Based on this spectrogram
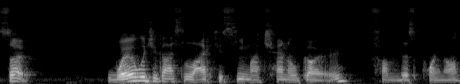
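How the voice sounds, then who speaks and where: With an Australian accent, a man speaks in a medium-pitched voice with a dark, mellow tone and ordinary pitch variation, recorded very cleanly against a silent background. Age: 20s. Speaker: YouTuber on height growth. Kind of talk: casual interview chat. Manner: hesitant, many fillers.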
